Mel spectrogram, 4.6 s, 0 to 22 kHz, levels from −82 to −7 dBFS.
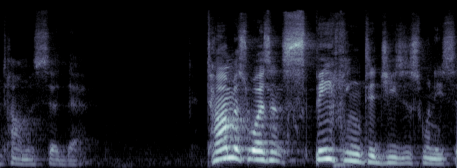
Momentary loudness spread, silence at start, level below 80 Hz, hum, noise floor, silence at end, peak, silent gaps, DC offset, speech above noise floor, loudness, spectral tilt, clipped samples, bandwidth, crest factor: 19 LU; 0 s; -64 dBFS; none; -71 dBFS; 0 s; -8 dBFS; none; under 0.1%; 46 dB; -24 LUFS; -3.5 dB/octave; under 0.1%; 17 kHz; 20 dB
